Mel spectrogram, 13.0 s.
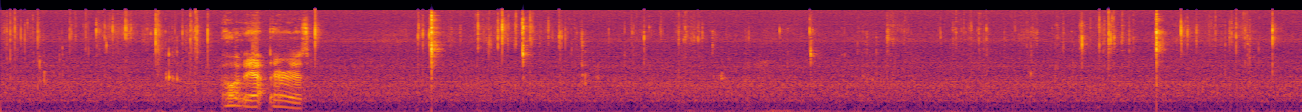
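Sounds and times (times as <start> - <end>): person chewing hard candy: 0.0 - 2.5, 4.2 - 12.8
steady background hiss: 0.0 - 13.0
wet mouth clicks: 0.4 - 1.9.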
